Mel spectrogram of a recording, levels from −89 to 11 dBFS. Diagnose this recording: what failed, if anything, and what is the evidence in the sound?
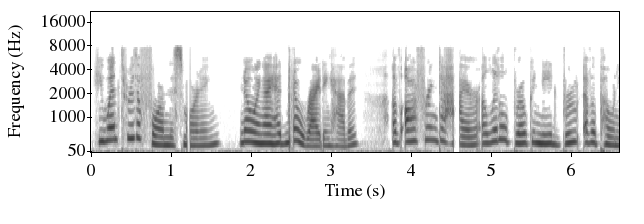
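Network stage: packet loss on an ADPCM call, twice. There are hard-edged silent holes at 1.20–1.25 s (40 ms lost) and 4.53–4.64 s (80 ms, several packets). The G.722 decoder's predictor and step size lose sync with the sender, so speech comes back slightly distorted before settling.

Analogue wiring: an intermittent contact at 2.47–2.54 s. The line opens for about 49 ms, so the signal drops out with crackle on both edges and faint hiss underneath. That points to a loose plug or cable briefly breaking the connection, not to anything digital.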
